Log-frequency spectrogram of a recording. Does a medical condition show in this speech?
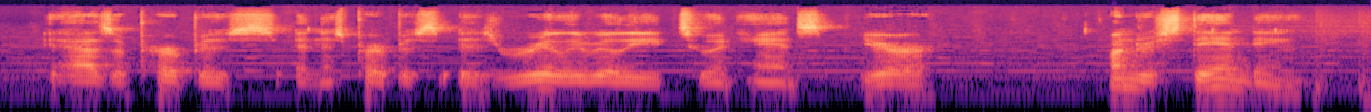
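No.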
